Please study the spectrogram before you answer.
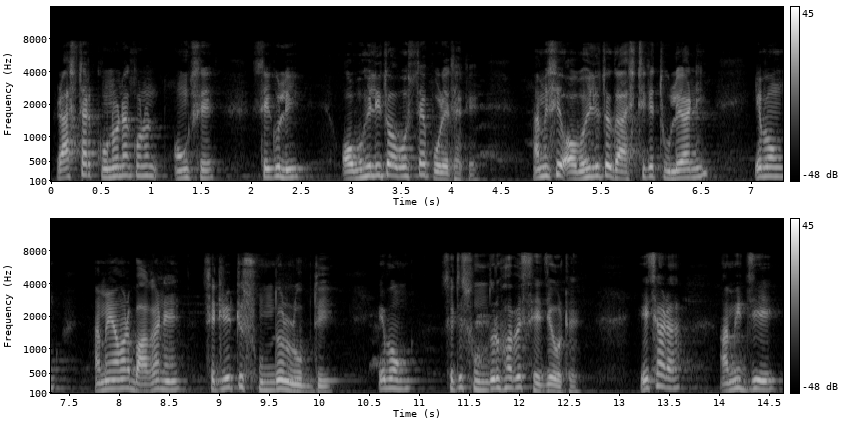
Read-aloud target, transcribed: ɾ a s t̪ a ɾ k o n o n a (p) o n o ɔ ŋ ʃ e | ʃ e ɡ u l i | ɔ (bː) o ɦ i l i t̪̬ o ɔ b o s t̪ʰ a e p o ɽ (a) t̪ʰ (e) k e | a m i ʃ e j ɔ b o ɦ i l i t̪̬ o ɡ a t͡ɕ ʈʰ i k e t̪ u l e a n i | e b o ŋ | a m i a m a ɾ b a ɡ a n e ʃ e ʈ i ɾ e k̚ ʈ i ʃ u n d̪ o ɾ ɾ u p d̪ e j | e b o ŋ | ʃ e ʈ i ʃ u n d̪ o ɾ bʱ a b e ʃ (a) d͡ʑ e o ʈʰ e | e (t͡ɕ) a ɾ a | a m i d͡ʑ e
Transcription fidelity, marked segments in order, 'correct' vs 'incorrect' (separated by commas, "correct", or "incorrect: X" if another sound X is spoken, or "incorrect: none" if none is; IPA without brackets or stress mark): incorrect: k, incorrect: b, incorrect: e, incorrect: a, incorrect: e, incorrect: t͡ɕʰ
